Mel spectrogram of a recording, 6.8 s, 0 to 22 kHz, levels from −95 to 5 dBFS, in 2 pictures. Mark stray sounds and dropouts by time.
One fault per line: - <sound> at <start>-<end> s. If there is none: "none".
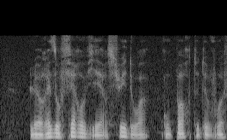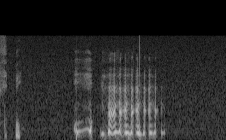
- dropout at 3.5-3.6 s
- laugh at 4.5-5.9 s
